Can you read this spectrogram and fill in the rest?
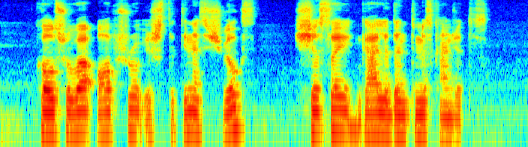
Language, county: Lithuanian, Klaipėda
